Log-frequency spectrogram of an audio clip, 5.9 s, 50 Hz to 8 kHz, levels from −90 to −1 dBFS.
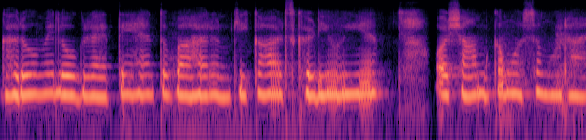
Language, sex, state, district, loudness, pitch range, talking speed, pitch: Hindi, male, Uttar Pradesh, Jyotiba Phule Nagar, -27 LUFS, 255-270 Hz, 195 wpm, 260 Hz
